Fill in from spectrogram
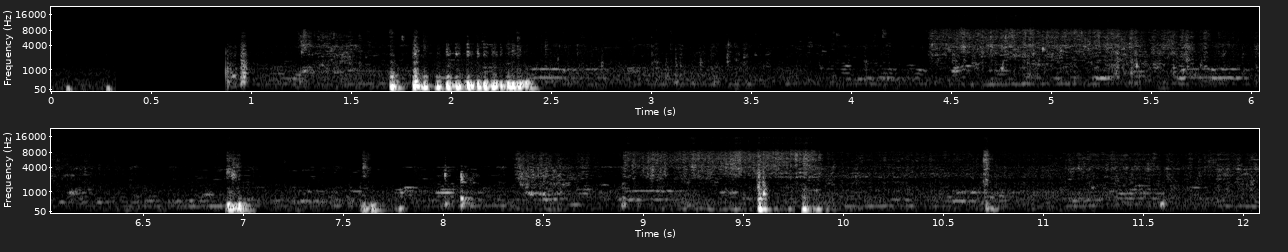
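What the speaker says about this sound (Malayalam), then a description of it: "ഞാൻ ഈ മീനൊക്കെ വെട്ടി ഇതൊക്കെ ഒന്ന് കഴുകി എടുക്കട്ടെ." Cut fish being washed under running water in a home kitchen, a brief loud gush of tap water followed by softer splashing and handling, with someone talking throughout.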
